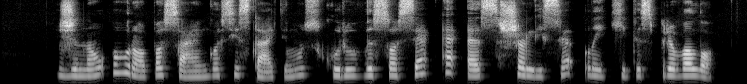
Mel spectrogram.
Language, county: Lithuanian, Alytus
